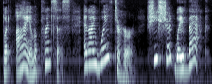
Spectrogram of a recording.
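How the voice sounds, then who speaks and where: A woman's voice: sits high, big pitch swings, a little slow, slightly rough, pitched above the performer's own voice, full character voice. A woman voicing a young princess, a merry and petulant little girl calling out in a storybook reading. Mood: indignant. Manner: bright calling out, indignant.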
